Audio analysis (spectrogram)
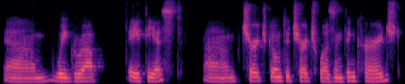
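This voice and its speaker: A middle-aged man from Romania tells his story as an interview guest. He talks at an ordinary pitch, pausing often and filling gaps with uh and um. The sound is dry and slightly dull. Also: flat delivery, fairly bright tone, no echo. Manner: halting, many uh and um fillers.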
